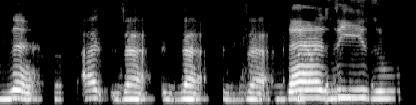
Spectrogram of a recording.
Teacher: Ujung lidah menempel ke ujung gigi sari atas. Za. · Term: huruf zalnya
